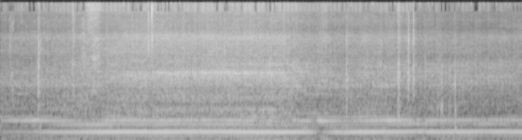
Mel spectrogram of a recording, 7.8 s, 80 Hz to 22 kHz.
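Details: 2013 Ford F-150 EcoBoost idling in park: steady droning buzz with scattered sharp rattling clicks, a vibration noise whose cause is unknown; dealer could not duplicate it; also vibration between gears when shifting.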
